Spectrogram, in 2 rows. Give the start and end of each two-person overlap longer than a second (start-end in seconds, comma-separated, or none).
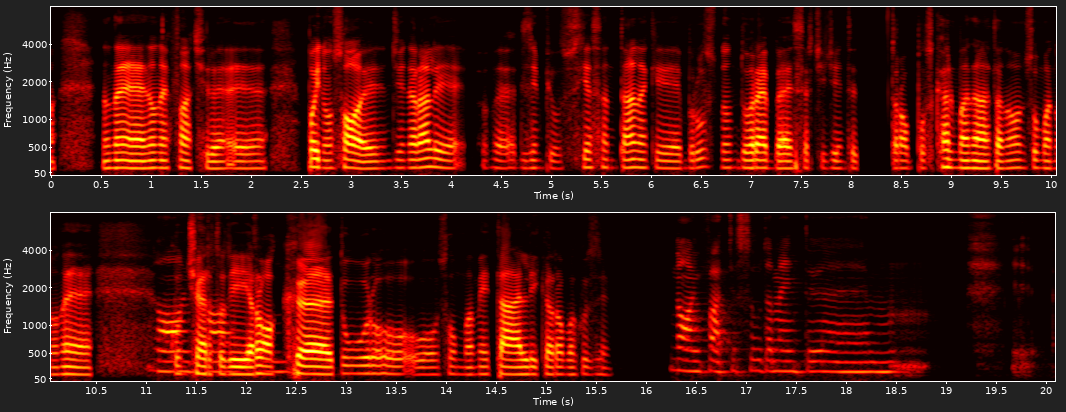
11.2-12.5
